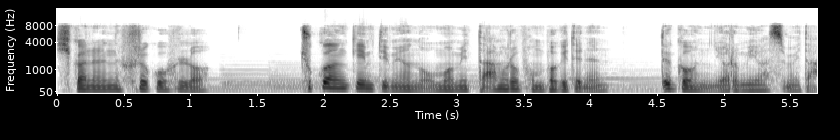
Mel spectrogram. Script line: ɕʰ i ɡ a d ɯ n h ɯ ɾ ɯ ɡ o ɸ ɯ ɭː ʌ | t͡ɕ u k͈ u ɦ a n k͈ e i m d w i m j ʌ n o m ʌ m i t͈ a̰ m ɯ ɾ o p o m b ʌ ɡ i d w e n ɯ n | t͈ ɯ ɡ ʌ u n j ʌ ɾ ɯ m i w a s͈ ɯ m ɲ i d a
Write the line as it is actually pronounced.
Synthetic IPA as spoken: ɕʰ i ɡ a n ɯ n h ɯ ɾ ɯ ɡ o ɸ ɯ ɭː ʌ | t͡ɕ u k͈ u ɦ a n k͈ e i m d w i m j ʌ n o m ʌ m i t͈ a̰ m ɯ ɾ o p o m b ʌ ɡ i d w e n ɯ n | t͈ ɯ ɡ ʌ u n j ʌ ɾ ɯ m i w a s͈ ɯ m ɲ i d a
